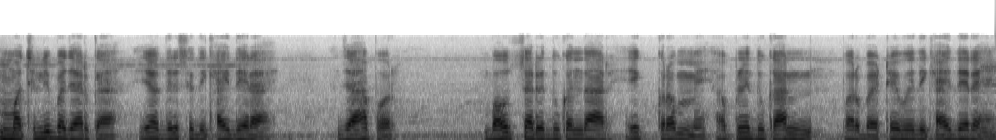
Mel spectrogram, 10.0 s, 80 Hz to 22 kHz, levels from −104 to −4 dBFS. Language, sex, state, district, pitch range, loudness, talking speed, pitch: Hindi, male, Bihar, West Champaran, 120-140 Hz, -18 LUFS, 155 wpm, 130 Hz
